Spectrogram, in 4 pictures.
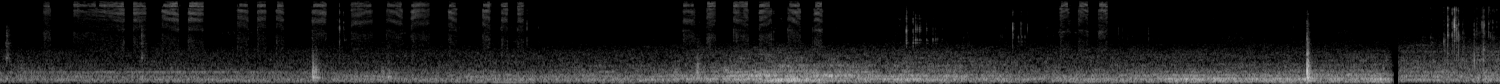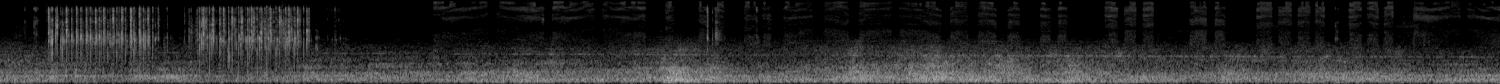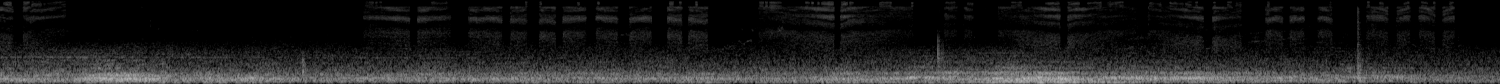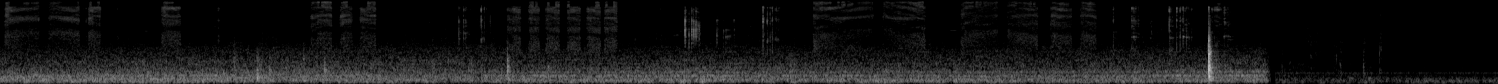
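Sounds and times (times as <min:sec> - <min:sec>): spray can hissing: 0:00.4 - 0:05.3, 0:06.8 - 0:08.2, 0:10.6 - 0:11.2, 0:14.4 - 0:18.4, 0:19.4 - 0:30.6, 0:33.6 - 0:46.0, 0:46.6 - 0:46.8, 0:48.1 - 0:48.8, 0:49.6 - 0:51.2, 0:52.6 - 0:57.0.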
